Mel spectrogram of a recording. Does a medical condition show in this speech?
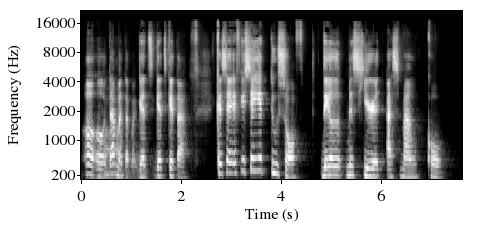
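No.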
